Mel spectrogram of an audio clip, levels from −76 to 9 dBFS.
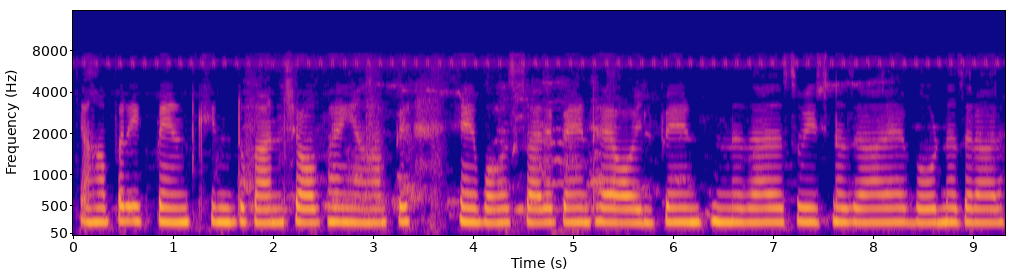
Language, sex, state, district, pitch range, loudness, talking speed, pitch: Hindi, female, Bihar, West Champaran, 225-235 Hz, -14 LUFS, 185 wpm, 230 Hz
